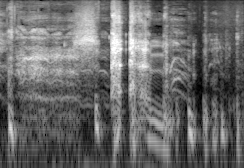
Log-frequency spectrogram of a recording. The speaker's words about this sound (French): Tu me fais tousser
